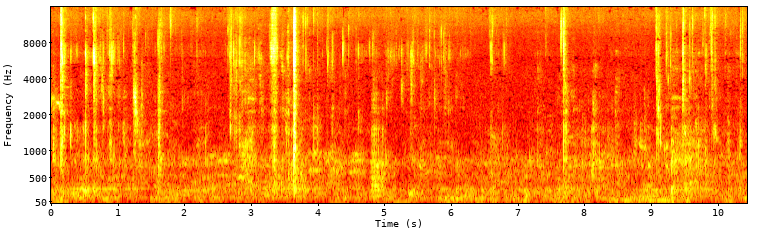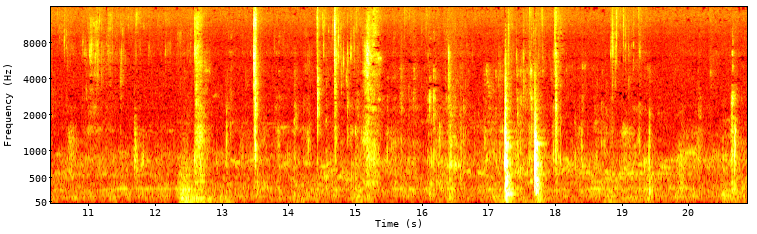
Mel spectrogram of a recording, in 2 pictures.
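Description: Close-miked chewing and wet, squishy mouth sounds of a man eating fish curry with his fingers, with scattered soft clicks. Two sharper, louder clicks come in quick succession about three-quarters of the way through.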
